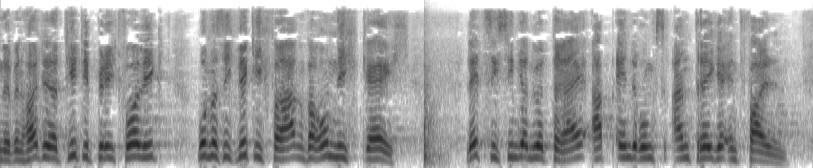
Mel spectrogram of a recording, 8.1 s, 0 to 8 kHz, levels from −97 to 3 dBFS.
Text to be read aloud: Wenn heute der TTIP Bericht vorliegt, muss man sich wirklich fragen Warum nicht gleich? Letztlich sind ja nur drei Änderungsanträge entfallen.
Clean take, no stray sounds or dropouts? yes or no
no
